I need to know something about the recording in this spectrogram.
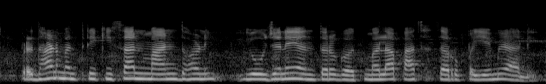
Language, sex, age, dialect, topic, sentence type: Marathi, female, 46-50, Standard Marathi, agriculture, statement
